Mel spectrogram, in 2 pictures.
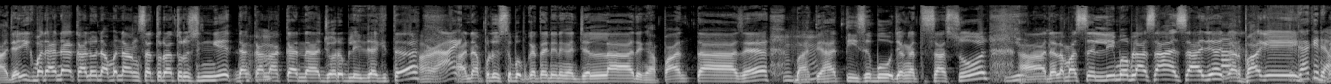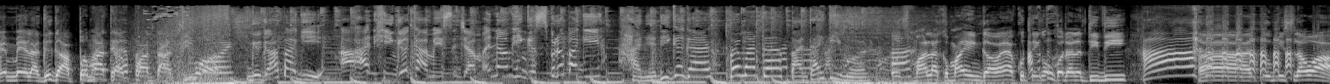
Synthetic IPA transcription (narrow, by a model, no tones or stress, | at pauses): ʔa̰d͡ʒadikəpadaːndakalonaʔmənaŋsat̪uɾat̪uɾʊs̬əŋɪt̪̚daŋkalahkanəd͡ʒuaɾəbəlɪdidakit̪əa̰ndapərlusəbʊt̪̚bəkajt̪anadəŋand͡ʒəlasdəŋa̰npant̪asɛbəha̰t̪iɦat̪is̬əbʊt̪̚d͡ʒaŋant̪ərsasʊladalamːasəlimə̃bəlasːaːt̪̚səɦad͡ʒad͡ʒarpaɡɪdmɛmɛlahɡəɡapəmat̪apant̪aant̪imɔɡəɡapaɡi | aɦat̪̚hiŋɡakamɪsəd͡ʒamʔə̰nãmhiŋɡasə̥pəlʊpaɡi | haɲãdiɡəɡarpəmat̪apandajt̪imɔromalakəmaɪnɡawɛakut̪ɛŋɔʔkɔdalamt̪ivi | aat̪umislawa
